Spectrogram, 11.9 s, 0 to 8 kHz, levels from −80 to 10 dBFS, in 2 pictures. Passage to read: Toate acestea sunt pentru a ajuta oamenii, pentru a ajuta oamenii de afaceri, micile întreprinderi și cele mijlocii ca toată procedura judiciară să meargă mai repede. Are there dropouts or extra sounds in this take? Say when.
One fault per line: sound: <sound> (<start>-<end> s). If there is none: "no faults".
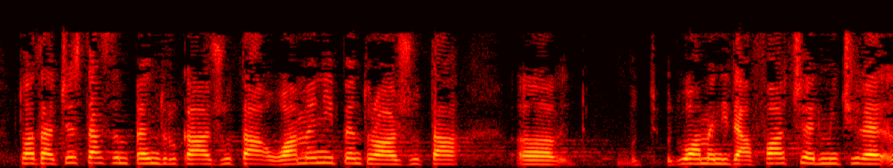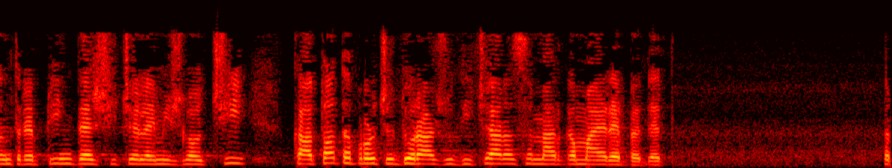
no faults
